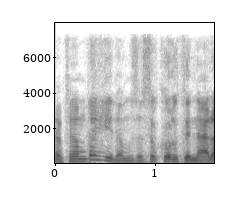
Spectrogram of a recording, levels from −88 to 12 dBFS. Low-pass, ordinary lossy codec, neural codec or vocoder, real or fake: 7.2 kHz; AAC, 48 kbps; codec, 16 kHz in and 24 kHz out, 0.4 kbps, LongCat-Audio-Codec, two codebook decoder; fake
